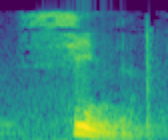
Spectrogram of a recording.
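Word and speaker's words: שׂין: je changer de couleur si le point est à gauche il faut le prononcer sin donc ça c'est déjà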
